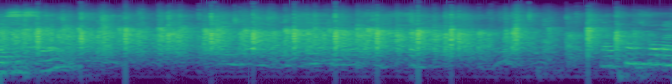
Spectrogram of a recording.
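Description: A church audience breaks into sustained applause, a dense, steady wash of many hands clapping with sharp individual claps popping through, filling the room throughout.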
